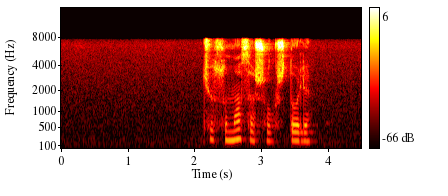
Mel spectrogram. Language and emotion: Russian, neutral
